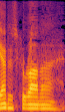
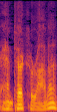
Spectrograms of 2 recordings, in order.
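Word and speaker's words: antahkarana: science of service meditation the antisana and or antakarana depending on how one wants to pronounce it and service which is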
